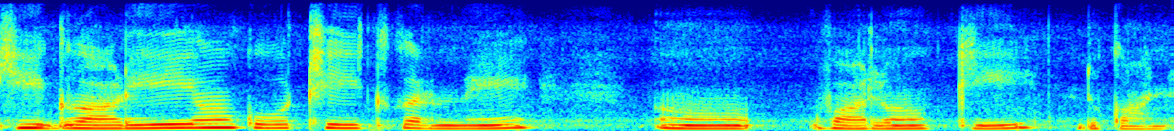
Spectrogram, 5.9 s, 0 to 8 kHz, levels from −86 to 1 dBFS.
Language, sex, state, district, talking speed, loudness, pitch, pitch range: Hindi, female, Himachal Pradesh, Shimla, 100 wpm, -16 LUFS, 200 Hz, 185-220 Hz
